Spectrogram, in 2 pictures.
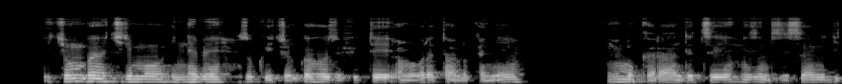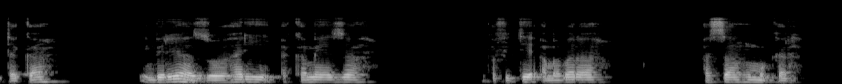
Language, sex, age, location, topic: Kinyarwanda, female, 25-35, Kigali, finance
